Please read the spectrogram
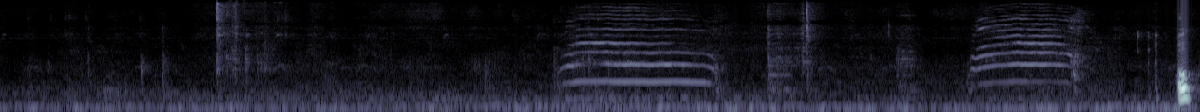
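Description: Domestic cat meowing twice, about two seconds apart, the first call longer than the second: the cat asking to be let in at the door.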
